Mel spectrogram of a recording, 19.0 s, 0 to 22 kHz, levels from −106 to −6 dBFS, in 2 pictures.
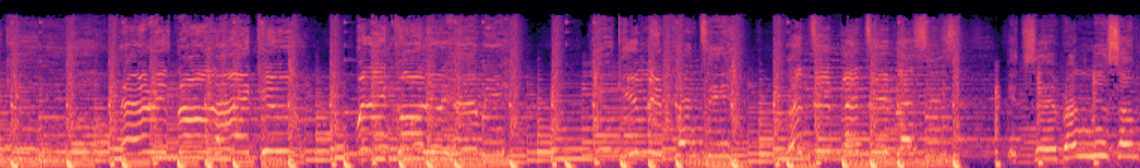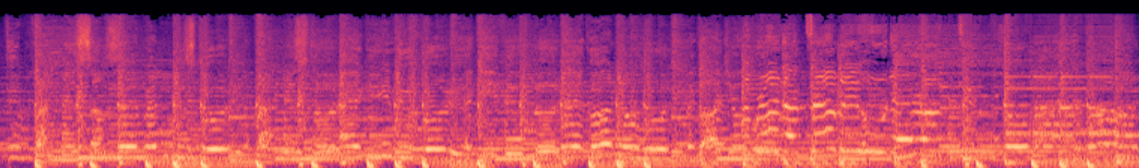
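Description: From 15.78 s to the end, an adaptive stream at a lower bitrate abruptly brings more codec artefacts with no gap.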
